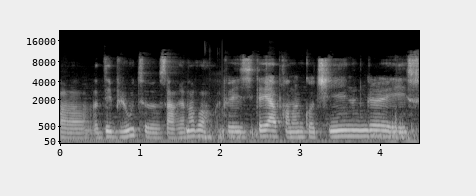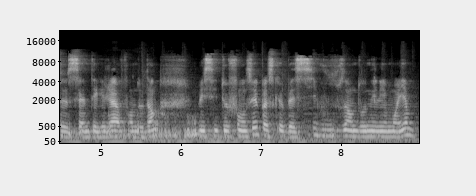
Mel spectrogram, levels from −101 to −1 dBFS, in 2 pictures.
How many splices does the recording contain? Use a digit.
1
